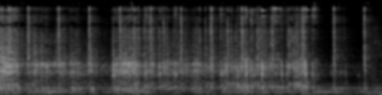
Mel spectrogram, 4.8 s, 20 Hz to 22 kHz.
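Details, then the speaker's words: Royal Sovereign Quick Sort coin sorter after about 14 months of use, run button pressed with coins: busy coin chatter and quick, uneven clicking over a light motor hum; the normal anti-jam action. "So what it is if you click run right here, the little button right here, you will hear like this clicking noise, and that's normal."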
